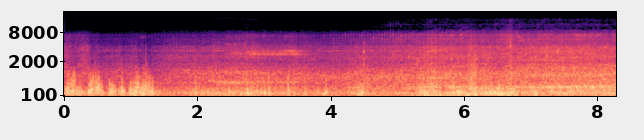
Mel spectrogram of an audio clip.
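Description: Engine and road noise heard from inside a moving auto-rickshaw, rougher for the first second or so and then steadier, with street traffic close by.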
